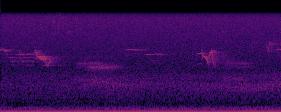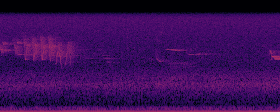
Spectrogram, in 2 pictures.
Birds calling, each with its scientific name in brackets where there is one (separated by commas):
Black-capped Chickadee (Poecile atricapillus), Yellow-throated Vireo (Vireo flavifrons), Northern Waterthrush (Parkesia noveboracensis)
